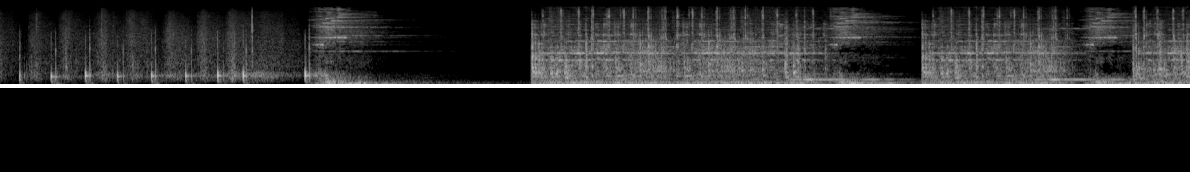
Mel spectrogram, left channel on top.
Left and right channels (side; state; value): right; silent; digital silence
